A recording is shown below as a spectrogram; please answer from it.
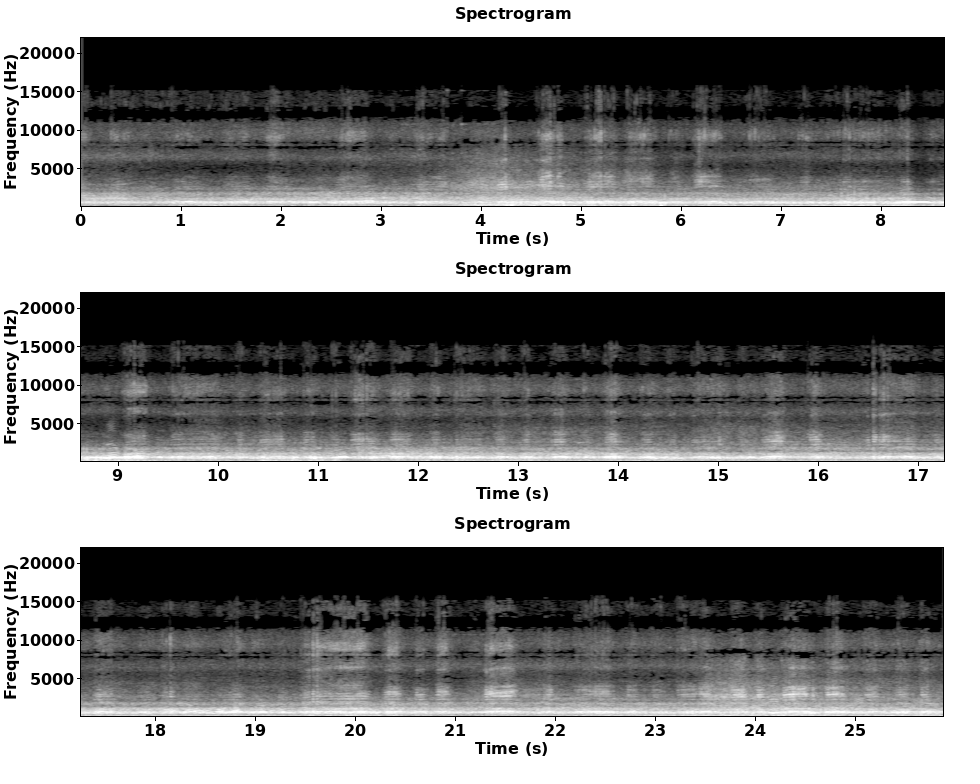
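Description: Small motorcycle engines running at speed, their pitch wavering up and down as a rider holds a wheelie among other motorcycles on the road.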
